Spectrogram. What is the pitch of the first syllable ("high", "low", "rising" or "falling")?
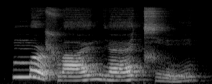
falling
